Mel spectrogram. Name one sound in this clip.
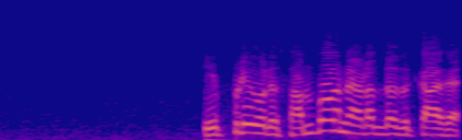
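A man speaks loudly and firmly to a crowd.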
